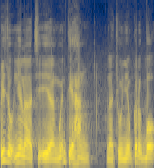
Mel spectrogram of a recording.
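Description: A man's plain, everyday voice, with lively intonation at a moderate pace. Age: 40s. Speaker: folk singer; interviewee. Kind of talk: interview. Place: home room.

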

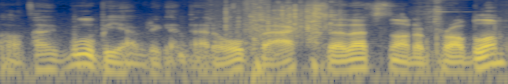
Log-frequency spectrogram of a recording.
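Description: Noticeable background noise runs behind a man who speaks very fast. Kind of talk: esports commentary. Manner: rapid-fire, play-by-play, clipped and fluent.

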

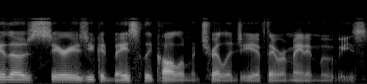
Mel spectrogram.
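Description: A man with a fairly low pitch and a bright, sharp tone speaks with fairly even intonation, the sound dry with no echo and the background quiet. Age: 30s. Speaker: podcast host. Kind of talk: casual chat. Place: home room. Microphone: headset.

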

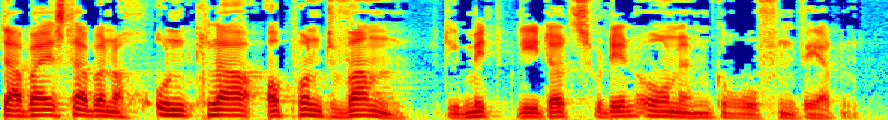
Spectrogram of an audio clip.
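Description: A man talks at medium pitch with ordinary pitch variation, keeping a moderate pace. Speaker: television news anchor. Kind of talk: television news reading. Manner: formal, measured. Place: studio.

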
